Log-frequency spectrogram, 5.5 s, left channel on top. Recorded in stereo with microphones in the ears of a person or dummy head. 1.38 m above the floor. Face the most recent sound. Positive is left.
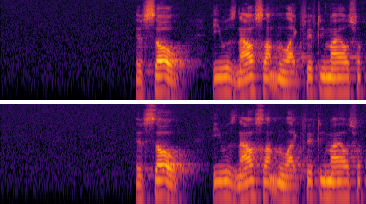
turn(degrees=20)  # may be behind; listen again after turning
